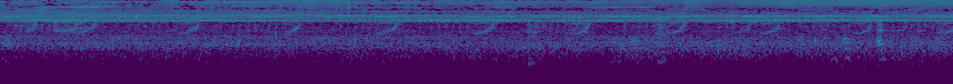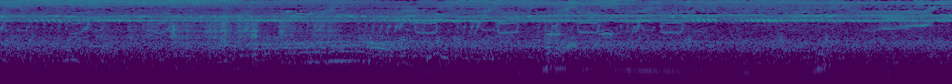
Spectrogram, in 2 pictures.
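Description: Faint, steady high-pitched trilling of insects such as crickets, with short falling chirps scattered through.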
